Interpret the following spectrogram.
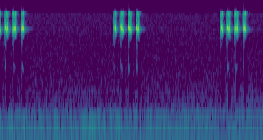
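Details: Mottled cricket giving high, clear four-pulse chirps, three bursts spaced a little over two seconds apart over faint low background noise.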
